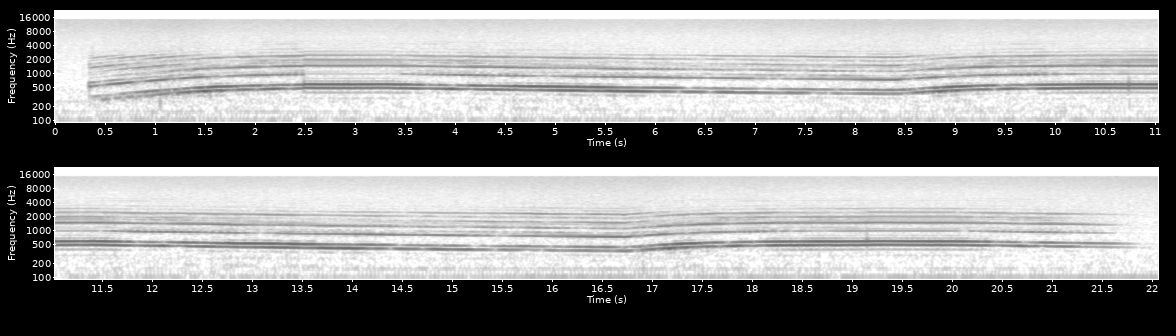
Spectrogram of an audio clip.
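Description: A civil defence attack warning siren wails steadily and loudly, its pitch rising and falling in slow cycles roughly every eight seconds, with no voices present.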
